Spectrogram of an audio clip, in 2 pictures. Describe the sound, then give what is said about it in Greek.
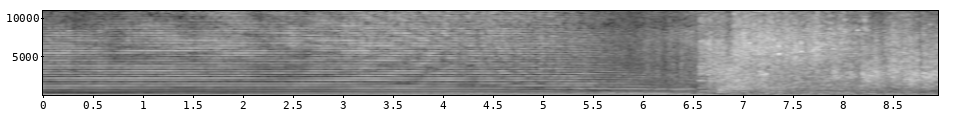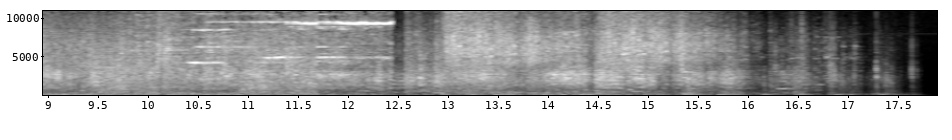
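A train sound effect with a bang: a steady, harmonic horn-like tone holds for about six seconds, then gives way to a loud, dense crash and roar that runs on to the end. “Αυτό το μπαμ που βάλατε με το τρένο.”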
